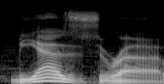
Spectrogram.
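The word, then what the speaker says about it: Miazrqa: Mier MIAA mipi marzipan oh it's mezra with a silent Q oh I see that's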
